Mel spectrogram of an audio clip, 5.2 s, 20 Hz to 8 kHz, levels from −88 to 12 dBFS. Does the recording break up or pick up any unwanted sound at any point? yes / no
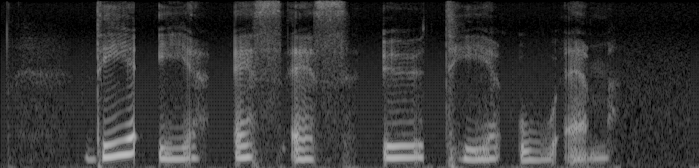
no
